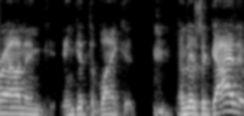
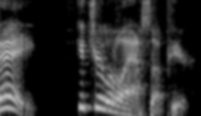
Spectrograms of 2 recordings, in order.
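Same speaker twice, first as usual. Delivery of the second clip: acted loud holler, high and swooping; 6 semitones higher than usual. An MC on stage retelling how he hollered at a young boy, imitating someone hollering. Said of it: "I hollered at him".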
